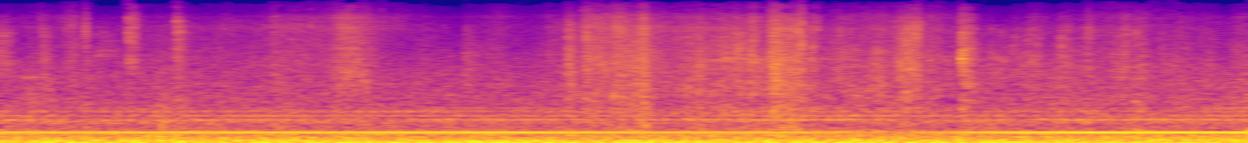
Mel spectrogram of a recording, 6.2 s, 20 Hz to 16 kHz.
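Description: Steady electrical hum inside a Lumo Class 803 electric train carriage: one constant low tone with fainter higher tones over a low rumble, with a few light clicks scattered through.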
